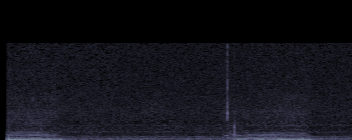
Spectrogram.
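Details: A pet cat snoring in a small indoor room: two low, droning snore bursts with a stacked harmonic sound, the first at the start and the second near three seconds, with quiet pauses between.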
